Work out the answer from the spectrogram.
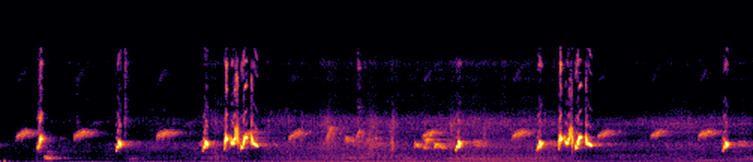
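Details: Home-trained caged red-whiskered bulbul delivering clear whistled notes and warbled bursts at irregular intervals, a few short phrases overlapping as another bulbul answers; steady low hum behind.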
